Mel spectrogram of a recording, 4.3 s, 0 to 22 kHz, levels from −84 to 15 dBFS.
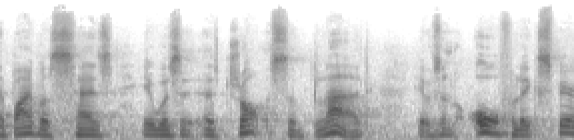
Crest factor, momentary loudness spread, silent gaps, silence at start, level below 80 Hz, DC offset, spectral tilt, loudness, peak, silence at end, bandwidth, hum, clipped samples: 18 dB; 10 LU; none; 0 s; -52 dBFS; 0.1%; -5.5 dB/octave; -27 LUFS; -8 dBFS; 0 s; 17.5 kHz; none; under 0.1%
